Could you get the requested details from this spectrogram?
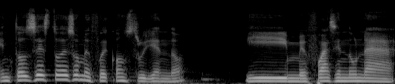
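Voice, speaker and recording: A woman talks in a very deep, low pitch with ordinary variation. The recording is very clean, with a silent background. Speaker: voice-over announcer (locutora). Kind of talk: casual interview answers, storytelling. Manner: warm, cheerful, expressive.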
